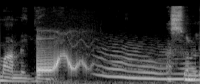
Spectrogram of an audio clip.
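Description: Comic "boing"-style sound effect: a twangy pitched tone that wobbles up and down and then slides slowly down in pitch for over a second.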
